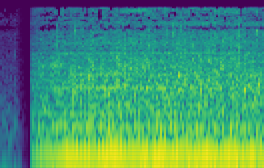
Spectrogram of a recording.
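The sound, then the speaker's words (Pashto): Printing machine in a print shop in Afghanistan running while it prints the pages of a small book: a loud, steady mechanical drone with a low hum underneath, continuous after a short quiet start. “دا چاپ دغه ماشین کې پراته کاغذونه د یو واړه کتاب دی”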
